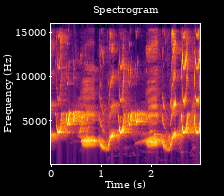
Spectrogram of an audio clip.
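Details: Indoor Asian pied starling song used as a lure to get birds singing: looping whistled notes that swoop down and back up, repeated roughly every second, over a steady high ringing tone.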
